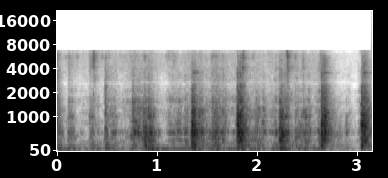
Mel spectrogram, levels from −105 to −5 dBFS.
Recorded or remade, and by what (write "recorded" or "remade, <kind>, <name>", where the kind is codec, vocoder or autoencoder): recorded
